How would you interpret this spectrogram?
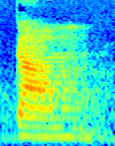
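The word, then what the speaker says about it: กรรม: Okay, we learned the word gam, like gamma. Gam.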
